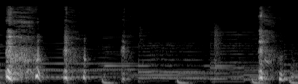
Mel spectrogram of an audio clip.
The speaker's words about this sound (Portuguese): Até tossi de tanto falar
